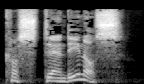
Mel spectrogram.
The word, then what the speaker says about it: Costandinos: Love and Kisses were a disco group assembled by European producer Alec Costandinos. That's probably not how you say his name. Costandinos. That sounds more like it.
